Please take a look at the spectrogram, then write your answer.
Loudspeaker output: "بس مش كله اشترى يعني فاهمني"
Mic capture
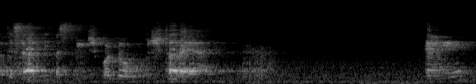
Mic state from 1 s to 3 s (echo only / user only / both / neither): echo only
